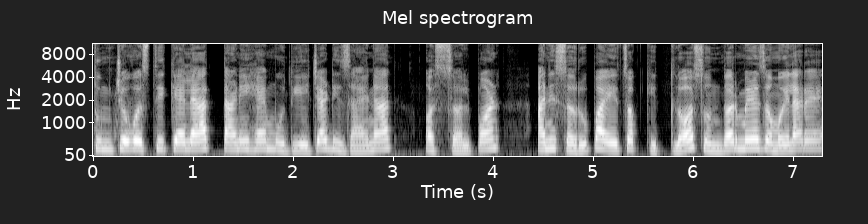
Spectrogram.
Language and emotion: Goan Konkani, surprised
